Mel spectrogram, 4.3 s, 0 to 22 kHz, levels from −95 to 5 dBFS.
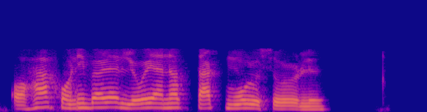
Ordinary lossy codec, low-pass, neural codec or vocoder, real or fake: MP3, 24 kbps; 3.6 kHz; codec, 16 kHz, 2 kbps, FunCodec, trained on Chinese and English, 25 frames a second; fake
